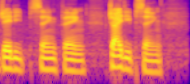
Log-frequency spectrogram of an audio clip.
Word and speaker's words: Jaideep Singh: In short, I reported the Jaideep Singh is the correct way to pronounce his name.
